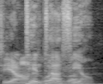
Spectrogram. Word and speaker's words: XXXTentacion: Tentacion.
